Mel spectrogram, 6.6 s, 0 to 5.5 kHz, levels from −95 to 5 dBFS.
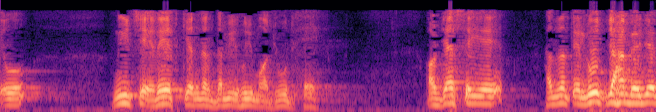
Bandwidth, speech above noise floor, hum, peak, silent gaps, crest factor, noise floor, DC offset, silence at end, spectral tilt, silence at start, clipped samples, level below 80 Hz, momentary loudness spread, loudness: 5.4 kHz; 39 dB; none; 0 dBFS; none; 12 dB; -50 dBFS; under 0.1%; 0 s; -10 dB/octave; 0 s; 0.3%; -42 dBFS; 17 LU; -12 LUFS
